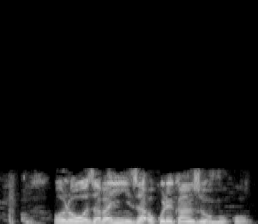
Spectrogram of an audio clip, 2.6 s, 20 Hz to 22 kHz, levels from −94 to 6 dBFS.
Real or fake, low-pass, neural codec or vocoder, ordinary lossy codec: real; 5.4 kHz; none; MP3, 48 kbps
